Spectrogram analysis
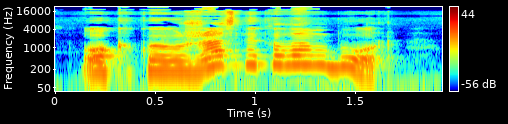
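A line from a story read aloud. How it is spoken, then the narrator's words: Exclaiming. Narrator (Russian): воскликнула Беренис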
